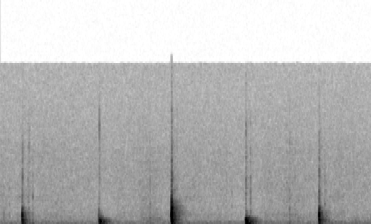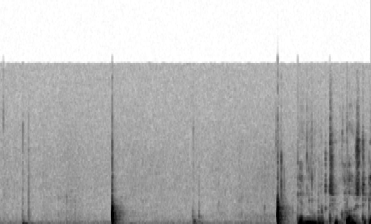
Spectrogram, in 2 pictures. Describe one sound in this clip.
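A paintbrush taps lightly on a canvas at a slow, steady pace.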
